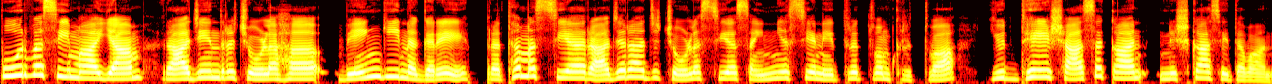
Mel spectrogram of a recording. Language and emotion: Sanskrit, neutral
